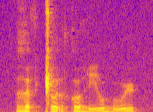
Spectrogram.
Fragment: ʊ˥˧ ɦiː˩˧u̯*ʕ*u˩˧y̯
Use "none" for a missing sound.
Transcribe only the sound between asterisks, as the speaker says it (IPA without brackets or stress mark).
ɦ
